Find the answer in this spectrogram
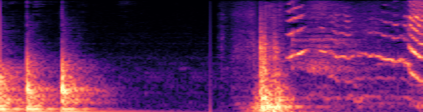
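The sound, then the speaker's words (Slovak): Two quick, solid knocks by a man on the wooden door of his nephew's house, fairly loud. After a short pause, a scraping sound with a faint high creak follows, like the door being opened. “Mnoho ráz prešiel popred dvere, lebo sa nevedel osmeliť a zaklopať. Napokon odhodlane vykročil a zabúchal.”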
